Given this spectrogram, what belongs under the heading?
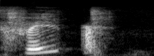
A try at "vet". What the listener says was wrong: Not with a W, but with a V. Vet. V.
